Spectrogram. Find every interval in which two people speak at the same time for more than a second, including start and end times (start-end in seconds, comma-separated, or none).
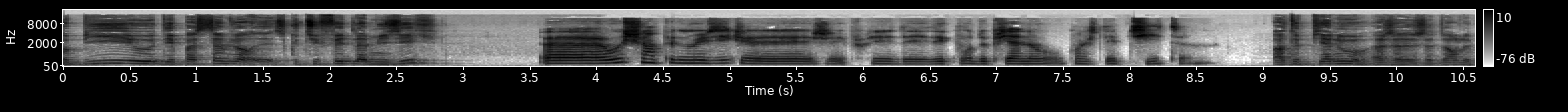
none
